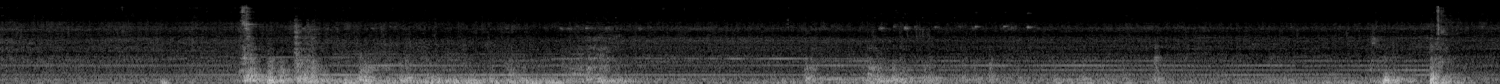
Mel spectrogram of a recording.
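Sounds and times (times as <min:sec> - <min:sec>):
baling machine humming: 0:00.0 - 0:15.0
machine knocks and clanks: 0:02.4 - 0:06.5, 0:07.7 - 0:12.1, 0:13.4 - 0:15.0.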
